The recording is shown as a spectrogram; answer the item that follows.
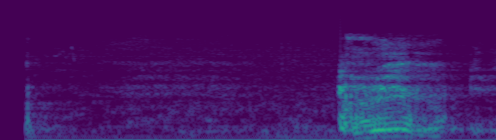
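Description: A man's single short cough about two seconds in, over a steady low electrical hum from the microphone and sound system.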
